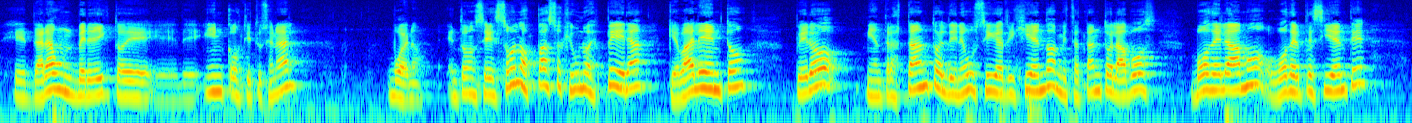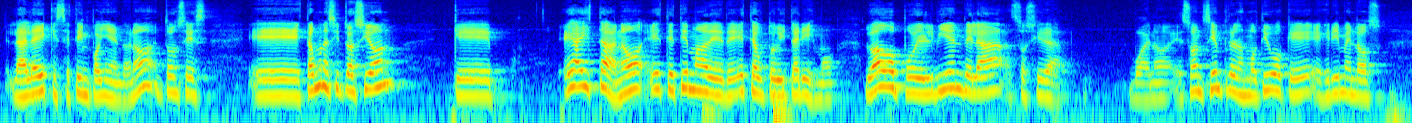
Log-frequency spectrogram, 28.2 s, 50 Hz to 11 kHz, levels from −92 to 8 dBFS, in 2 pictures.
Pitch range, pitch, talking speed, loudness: 165-220 Hz, 195 Hz, 160 wpm, -24 LUFS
